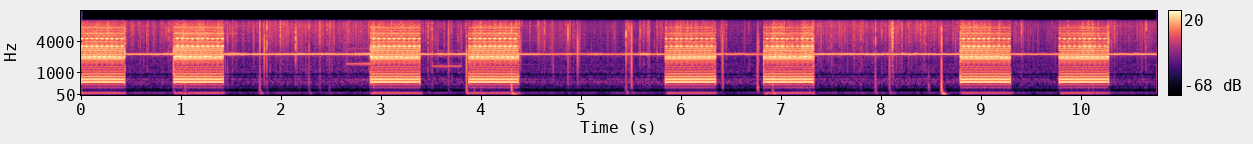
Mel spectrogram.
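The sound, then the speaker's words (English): A telephone vacant code tone from a place in the Bronx, recorded in 1976: loud, buzzy tone bursts arriving in pairs roughly every two seconds, repeating steadily, with a thin continuous high whine and faint line noise between them. “But this one place in the Bronx, despite all the places I've been, is the only place I've ever found that as a vacant code tone.”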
